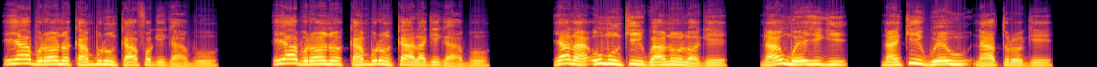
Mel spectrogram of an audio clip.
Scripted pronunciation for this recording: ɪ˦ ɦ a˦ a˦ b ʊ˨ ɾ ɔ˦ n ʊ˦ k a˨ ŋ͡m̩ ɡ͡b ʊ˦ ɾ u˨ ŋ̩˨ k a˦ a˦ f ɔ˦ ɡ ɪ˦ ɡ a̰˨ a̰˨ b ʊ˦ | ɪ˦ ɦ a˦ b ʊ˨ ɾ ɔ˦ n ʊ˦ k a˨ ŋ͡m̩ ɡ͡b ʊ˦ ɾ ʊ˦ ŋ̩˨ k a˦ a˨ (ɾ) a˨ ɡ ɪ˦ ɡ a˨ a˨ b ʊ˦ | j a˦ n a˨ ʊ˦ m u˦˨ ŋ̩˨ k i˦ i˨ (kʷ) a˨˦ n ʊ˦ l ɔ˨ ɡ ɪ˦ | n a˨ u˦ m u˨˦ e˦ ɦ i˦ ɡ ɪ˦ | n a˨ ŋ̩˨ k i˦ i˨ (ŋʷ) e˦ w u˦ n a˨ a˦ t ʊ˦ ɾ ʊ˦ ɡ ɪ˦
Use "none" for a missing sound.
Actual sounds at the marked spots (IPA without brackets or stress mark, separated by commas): l, ɡʷ, ɡʷ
